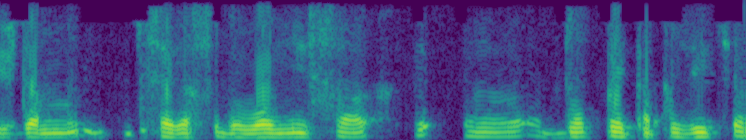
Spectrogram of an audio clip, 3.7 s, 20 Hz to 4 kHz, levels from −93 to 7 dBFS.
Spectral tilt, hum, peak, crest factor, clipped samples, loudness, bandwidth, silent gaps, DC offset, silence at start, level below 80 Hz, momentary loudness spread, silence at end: -12.5 dB/octave; none; 0 dBFS; 14 dB; 0.6%; -15 LUFS; 4 kHz; none; under 0.1%; 0 s; -52 dBFS; 10 LU; 0 s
